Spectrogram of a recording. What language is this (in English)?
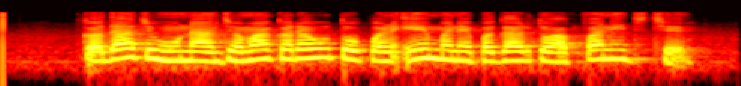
Gujarati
